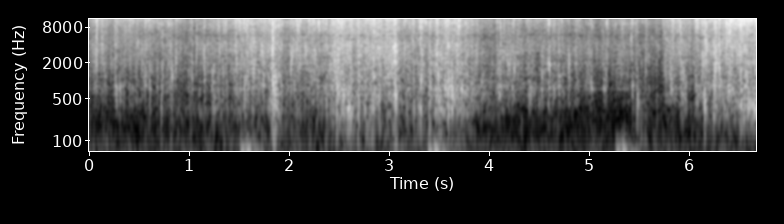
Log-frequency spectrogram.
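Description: A head-sized round white plastic bag, tied at the top and stuffed full of crinkly filling, is squeezed and crumpled by one hand's fingertips over a wooden table. It makes a steady, dense crinkling of bright, rapid crackles that swells and eases in soft waves throughout.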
